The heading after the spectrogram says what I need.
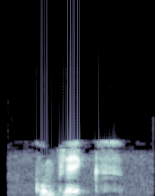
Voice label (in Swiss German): "komplex", Bas Rhin; vin; complexe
